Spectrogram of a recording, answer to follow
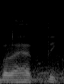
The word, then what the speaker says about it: Muircheartaigh: I'm Mícheál Muircheartaigh. And Muircheartaigh is a long and very difficult surname to pronounce, especially for people on the other side of the English Channel or the Irish Sea.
